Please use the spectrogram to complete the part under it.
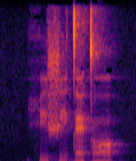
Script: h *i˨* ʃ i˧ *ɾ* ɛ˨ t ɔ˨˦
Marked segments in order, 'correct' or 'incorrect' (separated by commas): correct, incorrect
